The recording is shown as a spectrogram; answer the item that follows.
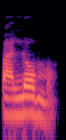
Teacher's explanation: es decir el acento está en la segunda sílaba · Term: palabra grave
